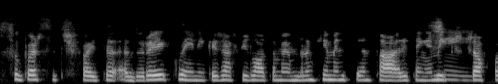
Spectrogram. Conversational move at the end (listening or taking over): listening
